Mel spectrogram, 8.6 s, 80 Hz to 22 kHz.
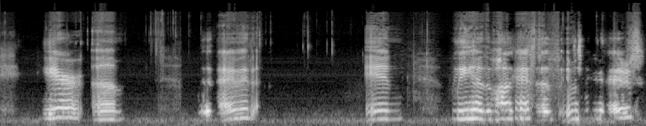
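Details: Woman with multiple system atrophy diagnosed in 2021, with audible tremor in her voice and a voice-box scope the day before; voice tremor.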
